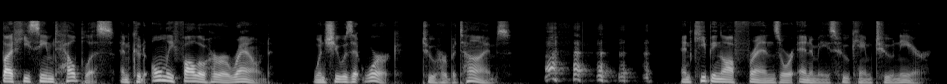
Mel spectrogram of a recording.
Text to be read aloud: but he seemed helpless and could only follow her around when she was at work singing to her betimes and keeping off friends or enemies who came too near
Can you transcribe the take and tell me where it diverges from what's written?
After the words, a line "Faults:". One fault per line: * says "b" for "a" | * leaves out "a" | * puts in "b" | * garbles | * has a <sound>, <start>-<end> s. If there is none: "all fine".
but he seemed helpless and could only follow her around when she was at work to her betimes and keeping off friends or enemies who came too near
Faults:
* leaves out "singing"
* has a laugh, 5.4-6.5 s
